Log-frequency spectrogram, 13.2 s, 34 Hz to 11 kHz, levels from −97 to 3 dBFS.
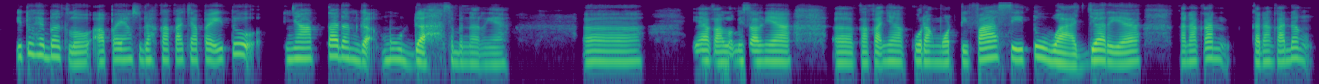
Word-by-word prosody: Itu 235 +5 -2
hebat 230 -5 0
loh, 150 +1 0
apa 165 +3 -2
yang 195 - -4
sudah 185 0 -4
Kakak 185 0 -1
capai 185 0 +1
itu 275 +4 +1 0.4
nyata 205 +3 +3
dan 210 - +2
nggak 155 - +1
mudah 180 -5 +2 0.2
sebenarnya. 145 -2 -7 0.8
Eee, 165 0 -2 0.6
ya, 175 +1 +3
kalau 160 +1 +2
misalnya, 170 -1 +2 0.4
eee, 155 0 0
Kakaknya 160 +1 0
kurang 165 -2 0
motivasi 185 +5 +2
itu 230 - +1 0.2
wajar 150 +4 +4
ya, 155 +2 +3 0.4
karena 170 +1 +1
kan 205 +1 +3 0.4
kadang-kadang 165 +4 -1
170 Hz, 125 wpm, -26 LUFS, 160-190 Hz, 0.8 s, wajar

